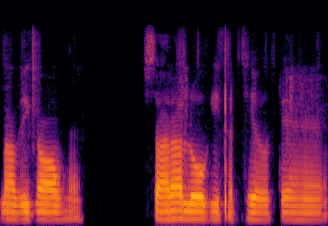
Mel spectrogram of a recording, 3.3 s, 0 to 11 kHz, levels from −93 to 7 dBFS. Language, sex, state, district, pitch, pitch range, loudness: Hindi, male, Uttar Pradesh, Etah, 110 Hz, 105-110 Hz, -17 LUFS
